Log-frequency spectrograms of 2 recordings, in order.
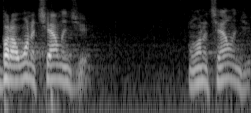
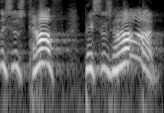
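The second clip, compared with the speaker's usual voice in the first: louder, higher mock complaint; grumbling disciples; 3 semitones higher, 5 dB louder than usual. Disciples complaining about hard teaching, imitated grumbling. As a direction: complain like put-upon followers. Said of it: "they're grumbling and complaining about what he's saying".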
